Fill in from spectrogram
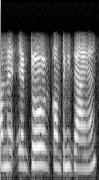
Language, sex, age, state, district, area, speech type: Hindi, female, 30-45, Uttar Pradesh, Mirzapur, rural, conversation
